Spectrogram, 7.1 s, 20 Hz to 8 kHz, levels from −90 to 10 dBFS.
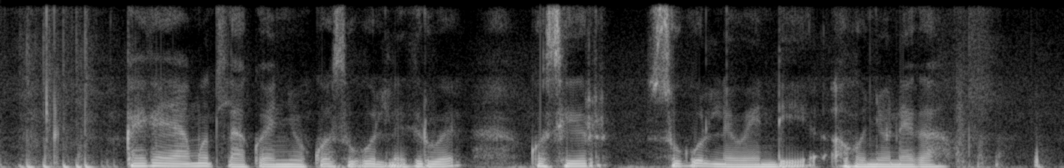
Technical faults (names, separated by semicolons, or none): gain pumping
